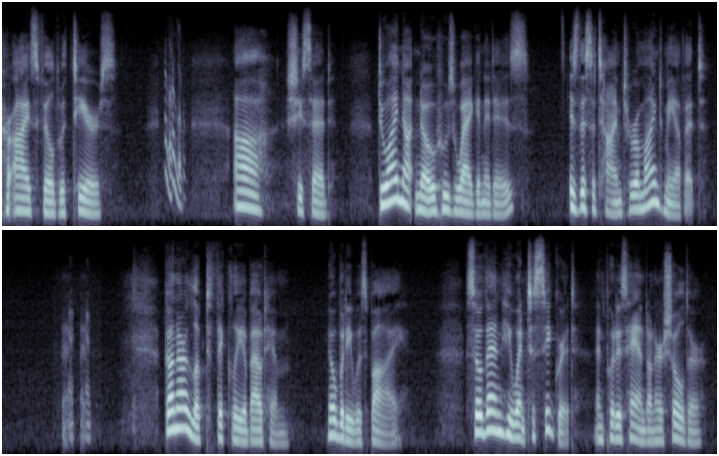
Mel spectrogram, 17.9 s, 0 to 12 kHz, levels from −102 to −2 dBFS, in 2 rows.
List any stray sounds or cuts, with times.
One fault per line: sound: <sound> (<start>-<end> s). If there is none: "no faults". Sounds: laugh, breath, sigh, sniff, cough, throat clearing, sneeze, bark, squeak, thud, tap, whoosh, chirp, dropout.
sound: chirp (2.0-2.3 s)
sound: laugh (9.7-10.1 s)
